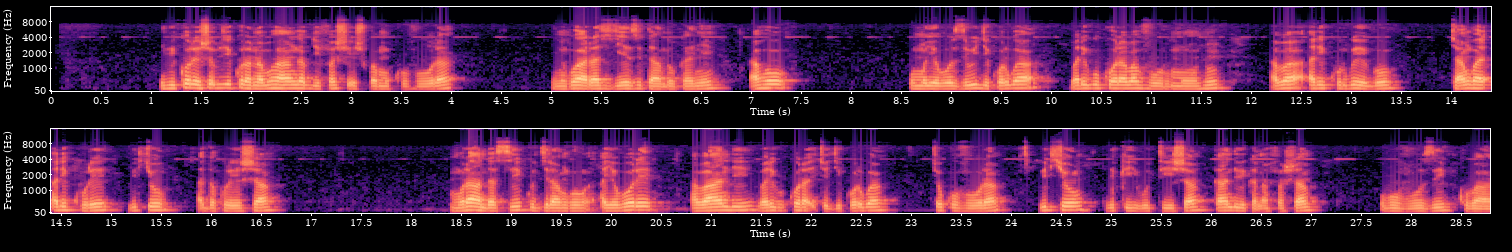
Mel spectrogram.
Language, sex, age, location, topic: Kinyarwanda, male, 25-35, Huye, health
